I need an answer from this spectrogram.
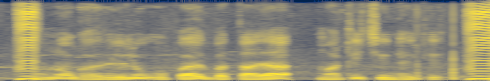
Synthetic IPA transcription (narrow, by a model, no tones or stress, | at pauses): onoɡʱəɾeːluʔʊpaːjbət̪aːja | maːʈʰit͡ʃiːnɦeːke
